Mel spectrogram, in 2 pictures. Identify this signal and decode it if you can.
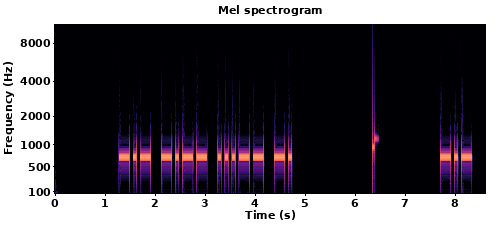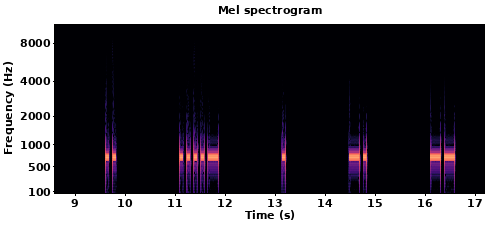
Morse code, heard as a keyed tone, about 17 wpm, spaced as for 8 wpm, 700 Hz. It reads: KY3N KI4ENM
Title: USA Call Signs - 6x Character Spacing - 17wpm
